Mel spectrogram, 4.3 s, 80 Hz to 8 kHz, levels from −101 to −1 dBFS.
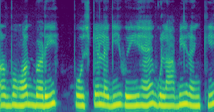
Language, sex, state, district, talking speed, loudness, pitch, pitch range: Hindi, female, Uttar Pradesh, Budaun, 140 wpm, -13 LUFS, 210 Hz, 200-225 Hz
